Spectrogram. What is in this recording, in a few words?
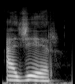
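yesterday, Spanish, female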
